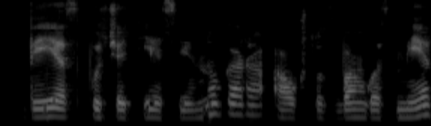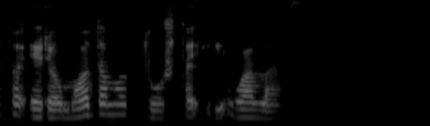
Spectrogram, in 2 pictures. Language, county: Lithuanian, Kaunas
